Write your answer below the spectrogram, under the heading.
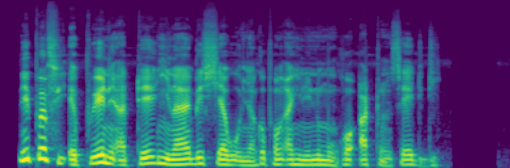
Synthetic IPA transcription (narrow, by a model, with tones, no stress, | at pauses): nɪ̃˦pʰæ˦fi˨ʔæ˨pʰu˨e˦nɪ̃˨a˨tʰe˦ɲĩ˨nãː˨˦bɛ˦ɕi˨a˨wɔ˨o˨ɲã˨ŋkʰo˦pʰɔ̃˦na˦hɪ̃˨nɪ̃˦nʊ̃˦mũ˨hɔ˦ʔa˦tʰʊ̃˨n˨sɛ˦di˨di˦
